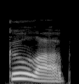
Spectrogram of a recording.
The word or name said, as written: gulab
